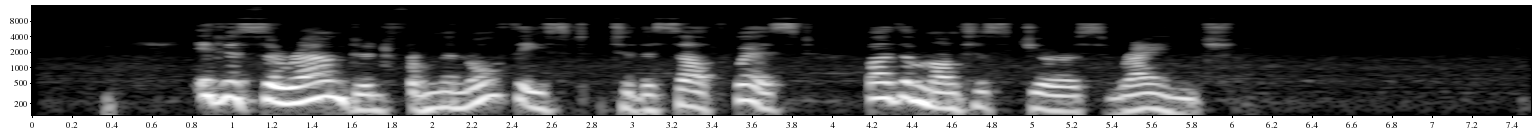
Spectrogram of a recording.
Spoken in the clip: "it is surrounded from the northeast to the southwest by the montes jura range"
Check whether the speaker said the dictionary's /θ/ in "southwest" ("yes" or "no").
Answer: yes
